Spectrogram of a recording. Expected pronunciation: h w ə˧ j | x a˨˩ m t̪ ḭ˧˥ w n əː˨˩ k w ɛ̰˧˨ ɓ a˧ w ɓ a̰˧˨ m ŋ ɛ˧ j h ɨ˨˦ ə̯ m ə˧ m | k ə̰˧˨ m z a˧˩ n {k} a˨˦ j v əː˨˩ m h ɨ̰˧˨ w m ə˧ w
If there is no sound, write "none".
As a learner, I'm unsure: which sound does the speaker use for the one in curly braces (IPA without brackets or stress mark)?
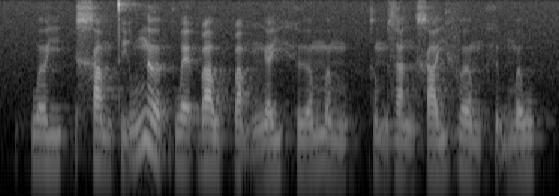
x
